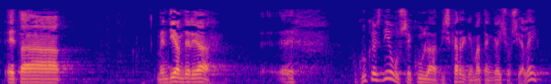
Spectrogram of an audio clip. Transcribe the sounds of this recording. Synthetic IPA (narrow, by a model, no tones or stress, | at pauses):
e̞t̪a | me̞nd̪iand̪e̞ɾe̞a | ɡuke̞zd̪ieɣ̞use̞kulabiskarike̞mat̪e̞ŋɡajso̞sia̰lej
